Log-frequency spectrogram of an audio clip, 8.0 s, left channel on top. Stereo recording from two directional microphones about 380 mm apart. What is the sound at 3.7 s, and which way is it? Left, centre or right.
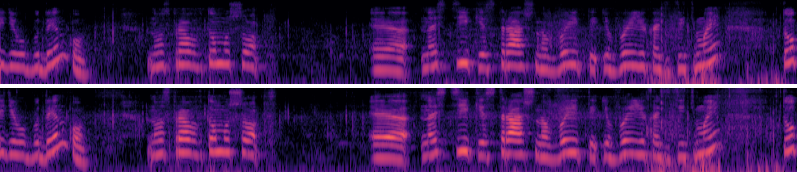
Speech, centre.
